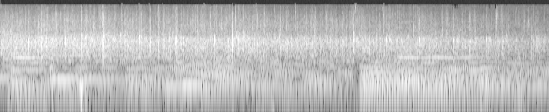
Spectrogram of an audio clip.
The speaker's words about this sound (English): Can you give the Lord a hand clap of praise, please?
